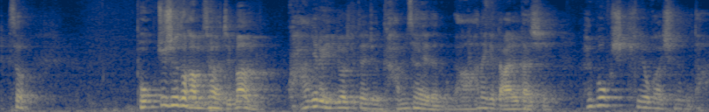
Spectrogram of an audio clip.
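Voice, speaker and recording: A man with a fairly high voice preaches a midweek Bible study in a church sanctuary. He talks expressively and keeps putting rhetorical questions to the listeners. His voice rings out with a heavy echo off the walls of the hall. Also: a little mellow. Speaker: pastor.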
